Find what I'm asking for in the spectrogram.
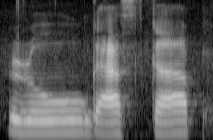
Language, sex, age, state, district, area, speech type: Assamese, female, 45-60, Assam, Dhemaji, urban, spontaneous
